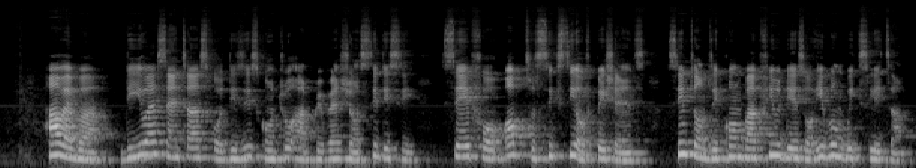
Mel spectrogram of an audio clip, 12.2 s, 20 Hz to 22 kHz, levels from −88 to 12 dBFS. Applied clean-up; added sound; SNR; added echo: none; none; none; none.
